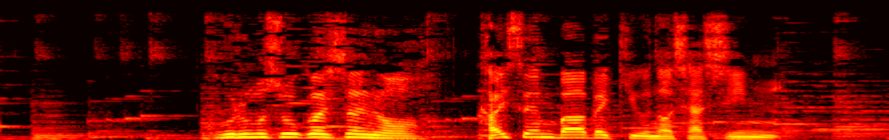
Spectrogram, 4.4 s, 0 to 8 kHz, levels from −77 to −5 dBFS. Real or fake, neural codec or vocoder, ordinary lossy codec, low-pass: real; none; none; 7.2 kHz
